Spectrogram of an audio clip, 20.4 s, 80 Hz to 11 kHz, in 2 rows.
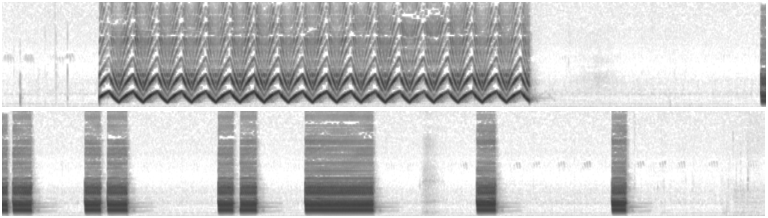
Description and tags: AMB Siren Police Misc Stationary 001
Various police sirens and sounds. Stationary.
Recorded with: Fostex FR2Le, BP4025
ambulance, emergency, police, siren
